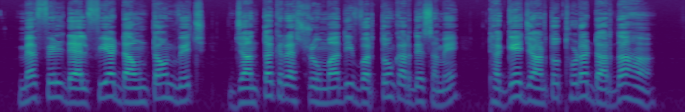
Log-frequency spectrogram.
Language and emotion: Punjabi, fearful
